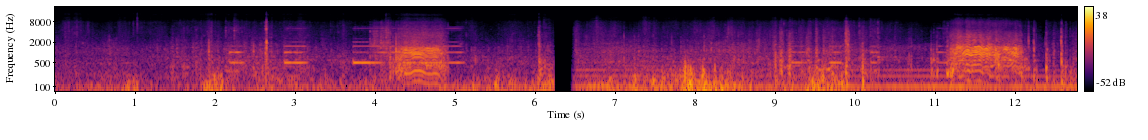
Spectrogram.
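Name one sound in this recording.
An electric one-wheeled board whirs as it rolls over dirt and dry grass.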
